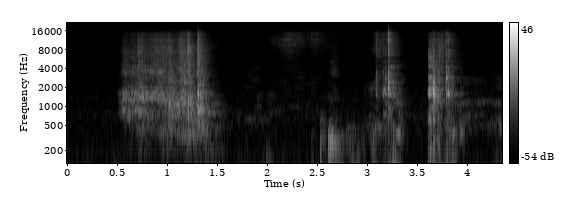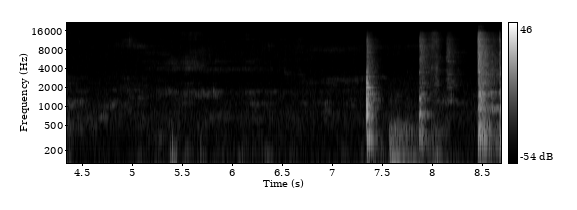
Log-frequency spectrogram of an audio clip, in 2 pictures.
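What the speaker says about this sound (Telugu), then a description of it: "మూత పెడతాను బాగా ఉల్లిపాయ ముక్కలు టమాటాలు అన్నీ మగ్గిపోయేలాగా మూత పెట్టుకుందాం" A lid set onto a cooking pot of onions and tomatoes, heard as several sharp metallic clanks and rattles in separate bursts with quiet gaps between.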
